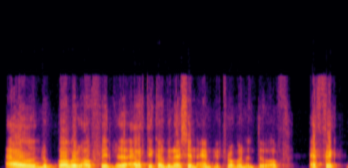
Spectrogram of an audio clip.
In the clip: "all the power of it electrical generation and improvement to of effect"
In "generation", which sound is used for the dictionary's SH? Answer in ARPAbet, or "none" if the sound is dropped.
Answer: S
